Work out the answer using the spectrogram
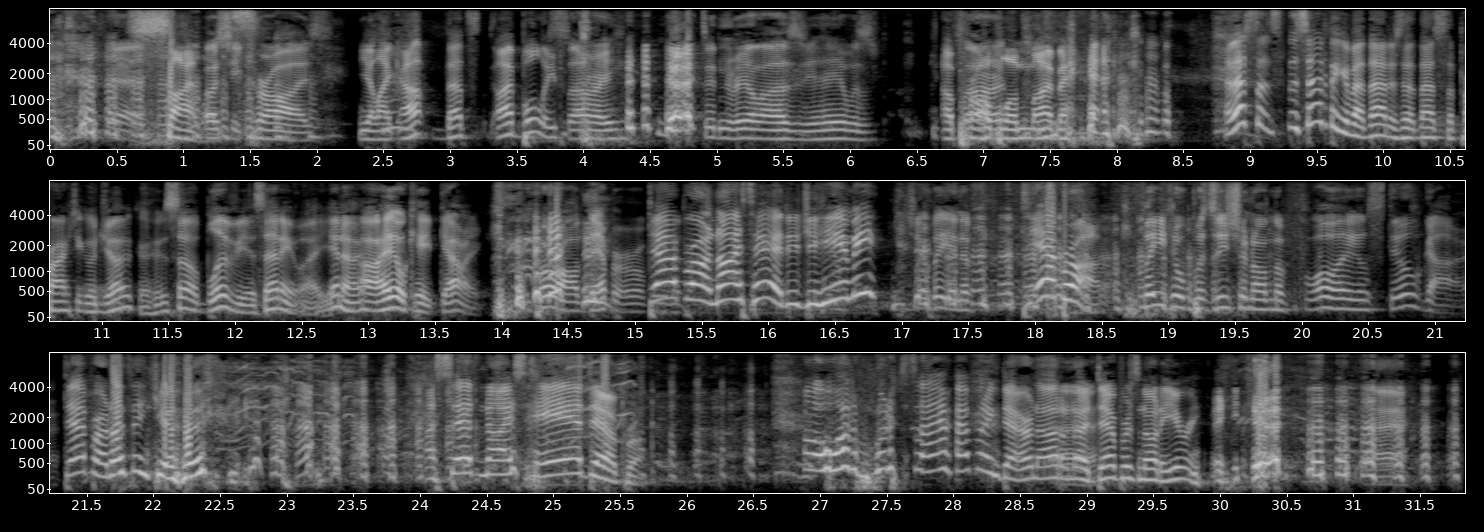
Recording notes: Live from Fringe! Live at Fringe.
